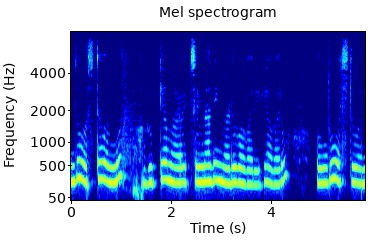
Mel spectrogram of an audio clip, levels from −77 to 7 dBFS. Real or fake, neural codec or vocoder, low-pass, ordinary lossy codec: fake; codec, 24 kHz, 0.9 kbps, WavTokenizer, medium speech release version 1; 7.2 kHz; MP3, 32 kbps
